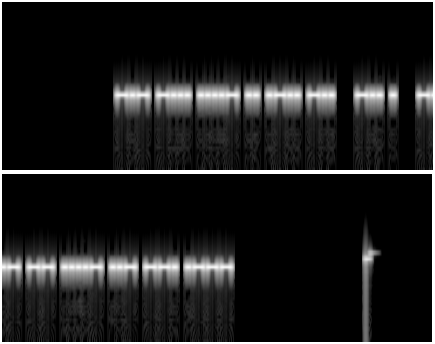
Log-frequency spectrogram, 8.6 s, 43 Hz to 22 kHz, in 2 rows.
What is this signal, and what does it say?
Morse code, heard as a keyed tone, about 36 wpm, 700 Hz. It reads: KB4ILD DE KM4UGJ
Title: USA Callsign DE Callsign - 6 Characters - 35wpm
